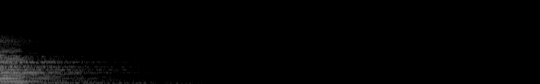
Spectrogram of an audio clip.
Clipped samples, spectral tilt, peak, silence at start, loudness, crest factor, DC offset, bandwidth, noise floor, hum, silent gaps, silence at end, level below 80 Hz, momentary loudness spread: under 0.1%; -8 dB/octave; -26 dBFS; 0 s; -46 LUFS; 24 dB; under 0.1%; 9.6 kHz; under -90 dBFS; none; none; 3.95 s; -62 dBFS; 23 LU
